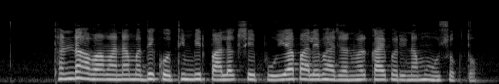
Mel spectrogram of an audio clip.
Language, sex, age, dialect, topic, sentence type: Marathi, female, 25-30, Northern Konkan, agriculture, question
